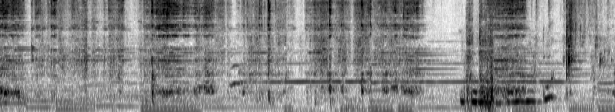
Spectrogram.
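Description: A metal pot is scrubbed and washed at home, with rough rasping strokes and clinking metal scrapes in uneven bursts, close and moderately loud, with faint talk in the background.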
